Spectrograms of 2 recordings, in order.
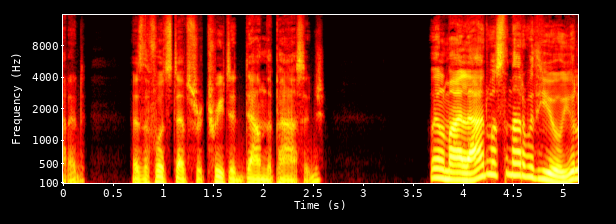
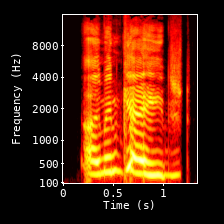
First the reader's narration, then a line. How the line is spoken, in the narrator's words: groaned his lordship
